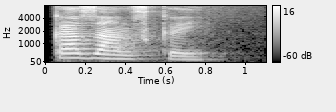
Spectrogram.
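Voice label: "казанскӧй", Komi, female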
